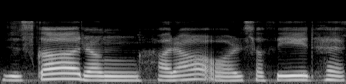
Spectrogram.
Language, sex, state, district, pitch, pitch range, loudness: Hindi, female, Chhattisgarh, Raipur, 195 Hz, 190-205 Hz, -15 LUFS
